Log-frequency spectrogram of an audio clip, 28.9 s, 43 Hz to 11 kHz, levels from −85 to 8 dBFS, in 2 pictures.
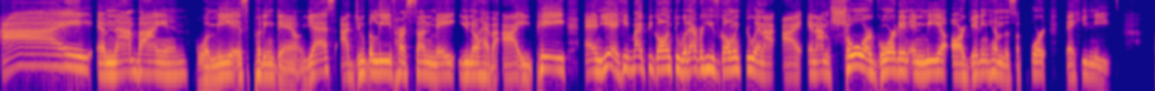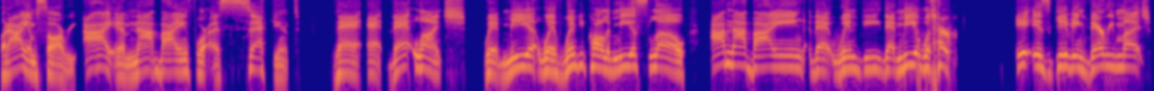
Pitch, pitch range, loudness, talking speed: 145 Hz, 125-180 Hz, -19 LUFS, 180 wpm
